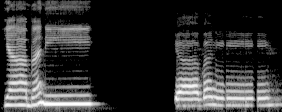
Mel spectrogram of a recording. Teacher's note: یا پر مد نہیں ہے، یا پر کھڑا زبر ہے، اسے ایک الف کے برابر ادا کریں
